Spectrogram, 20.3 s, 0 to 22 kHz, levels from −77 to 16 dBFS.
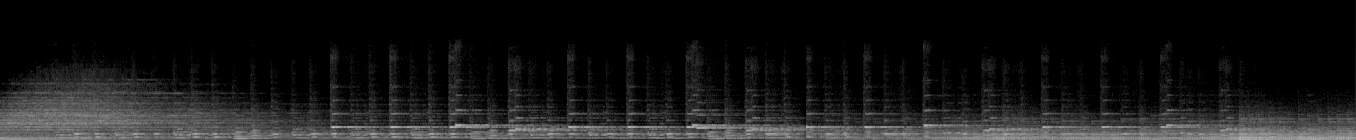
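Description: At 12.01 s a brief noisy smear replaces the sound for about 90 ms, and at 17.31 s a shorter one lasts about 50 ms. These are lost LE Audio frames: the LC3 decoder refilled the gaps with the last spectrum under random signs, fading it as the losses continued.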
